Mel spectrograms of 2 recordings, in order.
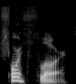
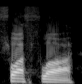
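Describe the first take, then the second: First: The R sounds are clearly pronounced. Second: The R sounds are dropped. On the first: The speaker is at an upscale store. "they would enunciate the R very meticulously" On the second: The speaker is seen as lower class. "their natural pronunciation of it was fourth floor"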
